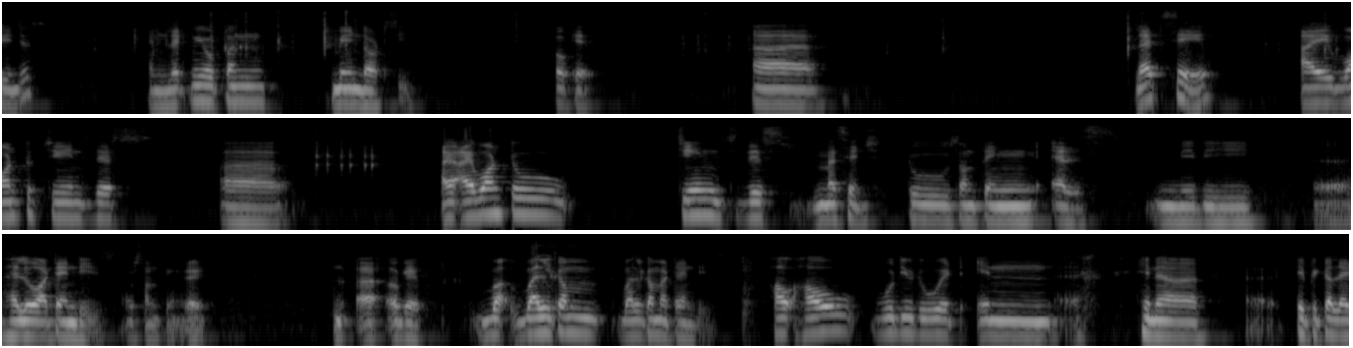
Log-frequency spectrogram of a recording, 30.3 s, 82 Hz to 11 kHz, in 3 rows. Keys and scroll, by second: 0.6-2.8 typing, 4.7-5.9 typing, 8.1-9.8 typing, 12.3-13.3 typing.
